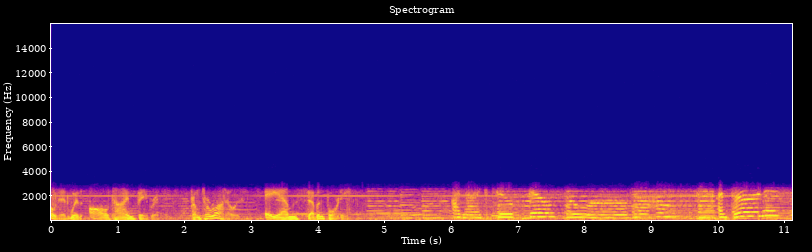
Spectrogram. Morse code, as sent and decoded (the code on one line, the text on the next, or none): none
